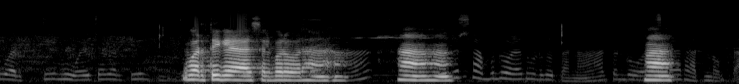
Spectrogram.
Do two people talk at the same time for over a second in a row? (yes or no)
yes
